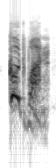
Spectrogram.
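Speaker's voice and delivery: small, very high, urgent voice; squeaky high advice; tiny Calvin voice. Acted. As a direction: pipe up like a tiny pocket creature. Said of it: "Calvin encouraged".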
